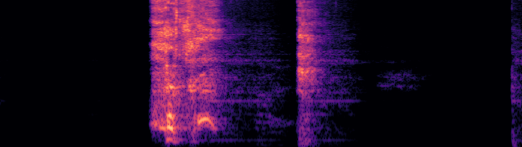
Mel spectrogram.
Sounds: Sneeze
